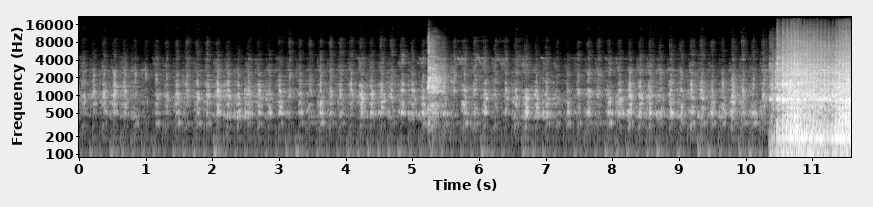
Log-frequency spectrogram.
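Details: Royal Enfield single-cylinder about 1,500 km after mechanic servicing (tappet noise was loud at 2,500 km): light steady ticking over a soft thump, then a loud rush at the end; tappet clatter now tamed, normal idle.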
